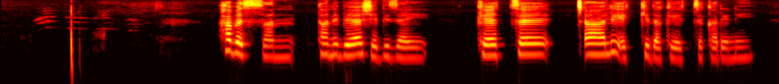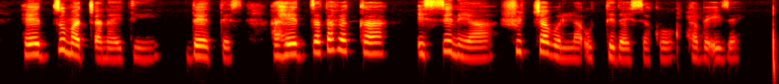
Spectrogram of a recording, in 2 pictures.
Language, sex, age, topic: Gamo, female, 25-35, government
